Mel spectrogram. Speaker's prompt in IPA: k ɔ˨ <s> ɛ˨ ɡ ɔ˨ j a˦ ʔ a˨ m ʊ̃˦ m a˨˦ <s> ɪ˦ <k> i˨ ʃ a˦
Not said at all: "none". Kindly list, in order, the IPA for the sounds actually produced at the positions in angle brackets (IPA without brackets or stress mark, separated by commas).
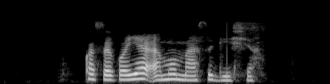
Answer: s, s, ɡ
